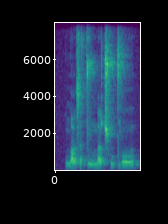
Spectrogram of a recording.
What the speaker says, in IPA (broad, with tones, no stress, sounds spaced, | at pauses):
n̪ ɑ̰˨˩ ʊ̯ s ä˦ t̪ ʊ̰˨˩ ŋ m ä˥˩ ʈ͡ʂʰ u˧˥ t̪ j o˥ ʊ̯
